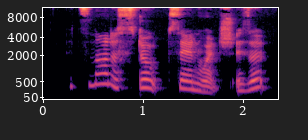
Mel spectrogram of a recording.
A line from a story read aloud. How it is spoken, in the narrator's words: said Harry anxiously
